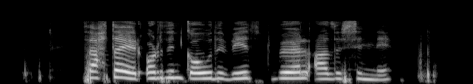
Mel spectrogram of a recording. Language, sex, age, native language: Icelandic, female, 12, Icelandic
